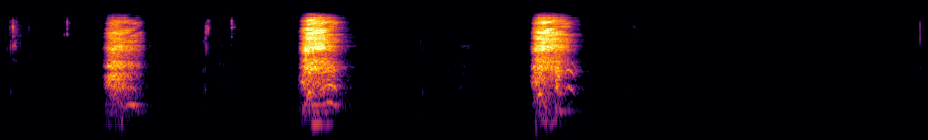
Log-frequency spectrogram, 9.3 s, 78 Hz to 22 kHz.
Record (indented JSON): {
  "exhalation_length": "9.3 s",
  "exhalation_amplitude": 16485,
  "exhalation_signal_mean_std_ratio": 0.26,
  "survey_phase": "alpha (2021-03-01 to 2021-08-12)",
  "age": "45-64",
  "gender": "Female",
  "wearing_mask": "No",
  "symptom_none": true,
  "symptom_onset": "6 days",
  "smoker_status": "Never smoked",
  "respiratory_condition_asthma": false,
  "respiratory_condition_other": false,
  "recruitment_source": "REACT",
  "submission_delay": "1 day",
  "covid_test_result": "Negative",
  "covid_test_method": "RT-qPCR"
}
